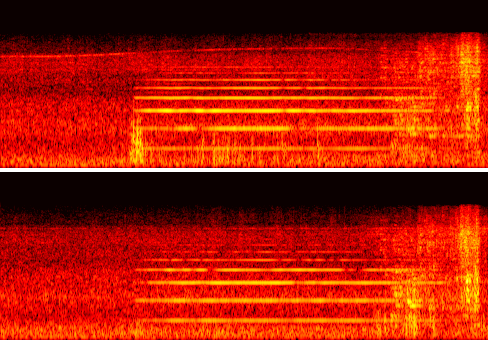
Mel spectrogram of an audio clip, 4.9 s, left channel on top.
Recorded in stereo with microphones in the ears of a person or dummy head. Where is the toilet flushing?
25° right (ahead or behind), 1.3 m.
